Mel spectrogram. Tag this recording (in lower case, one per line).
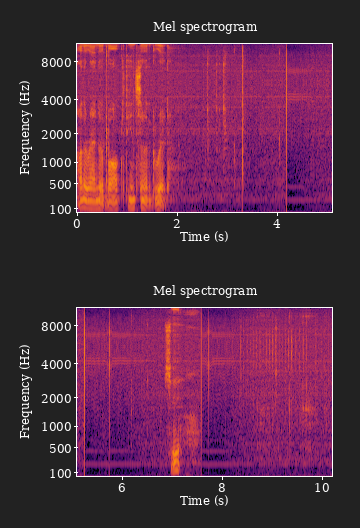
speech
